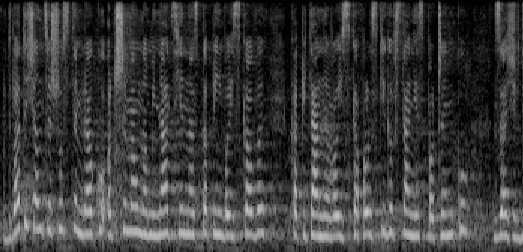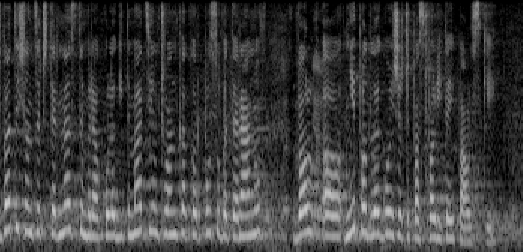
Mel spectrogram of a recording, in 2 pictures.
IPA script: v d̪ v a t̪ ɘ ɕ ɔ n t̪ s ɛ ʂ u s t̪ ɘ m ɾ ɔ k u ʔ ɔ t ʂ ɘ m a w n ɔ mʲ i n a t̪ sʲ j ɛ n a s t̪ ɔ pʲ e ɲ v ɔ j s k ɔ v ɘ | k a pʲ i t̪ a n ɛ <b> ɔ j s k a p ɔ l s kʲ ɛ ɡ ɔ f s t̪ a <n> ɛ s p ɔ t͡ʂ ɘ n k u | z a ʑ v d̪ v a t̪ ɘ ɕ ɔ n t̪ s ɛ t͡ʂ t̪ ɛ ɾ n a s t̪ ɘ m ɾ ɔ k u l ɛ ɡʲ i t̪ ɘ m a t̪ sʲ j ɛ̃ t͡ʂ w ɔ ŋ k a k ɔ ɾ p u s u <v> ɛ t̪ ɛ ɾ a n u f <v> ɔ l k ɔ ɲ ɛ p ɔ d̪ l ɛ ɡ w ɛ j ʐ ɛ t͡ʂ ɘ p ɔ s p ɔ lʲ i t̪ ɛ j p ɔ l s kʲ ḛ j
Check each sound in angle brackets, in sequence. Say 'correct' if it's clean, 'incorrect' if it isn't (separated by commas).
incorrect, incorrect, correct, correct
